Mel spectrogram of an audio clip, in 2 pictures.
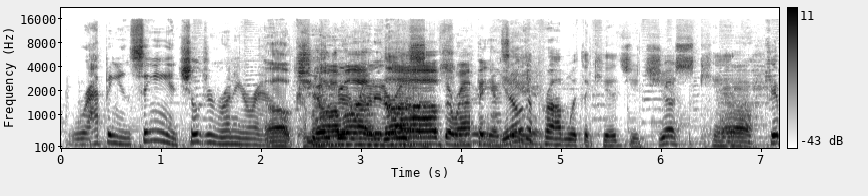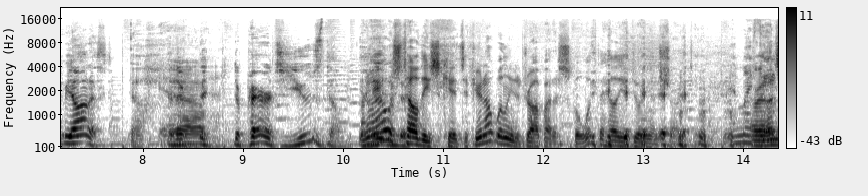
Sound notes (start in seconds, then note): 1.8 arguing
